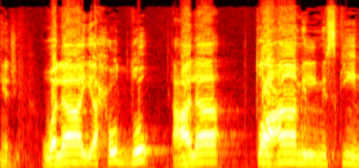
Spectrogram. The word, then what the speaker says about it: طعام: وَلَا يَحُضُّ عَلَى طَعَامِ الْمِسْكِينِ, یہاں تا نہیں کہنا, طعام المسکین, اور یہ شخص رغبت نہیں دلاتا مسکین غریب کو کھانا کھلانے کی.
